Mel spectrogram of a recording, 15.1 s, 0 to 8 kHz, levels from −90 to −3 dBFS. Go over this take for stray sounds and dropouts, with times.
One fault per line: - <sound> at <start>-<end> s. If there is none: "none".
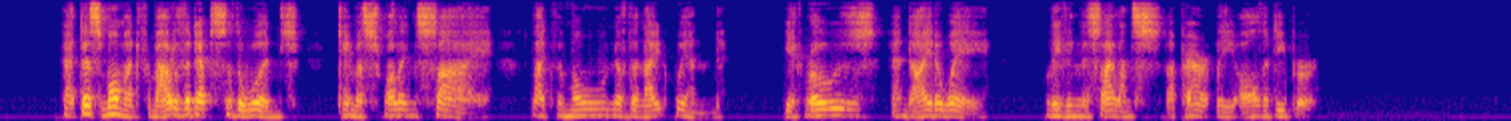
none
